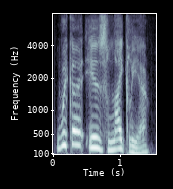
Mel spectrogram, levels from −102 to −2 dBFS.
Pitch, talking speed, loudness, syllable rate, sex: 190 Hz, 115 wpm, -15 LUFS, 4.5 syllables/s, male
